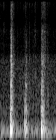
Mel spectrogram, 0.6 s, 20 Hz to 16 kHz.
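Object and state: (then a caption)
Hollow-sounding padded plastic door panel. Four taps on the upper door panel of a 2005 Chevrolet Tahoe, a semi-padded plastic panel with a vinyl coating, each giving a short, dull knock centered in the low-mids that dies away almost immediately. The panel sounds hollow.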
